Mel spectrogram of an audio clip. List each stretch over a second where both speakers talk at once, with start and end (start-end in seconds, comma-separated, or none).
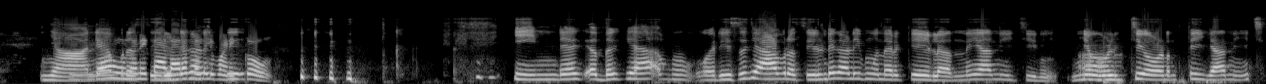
0.7-2.4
